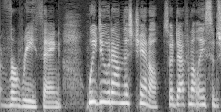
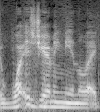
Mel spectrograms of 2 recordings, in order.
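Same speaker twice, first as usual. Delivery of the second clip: normal talking voice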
